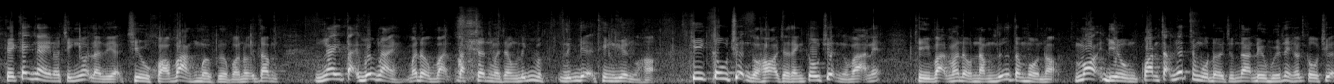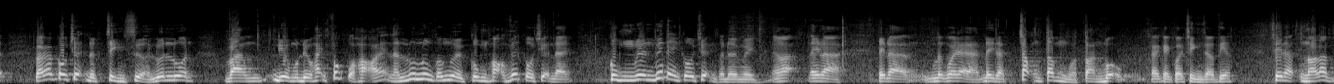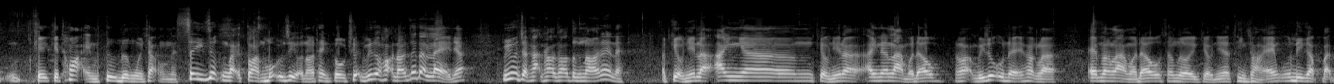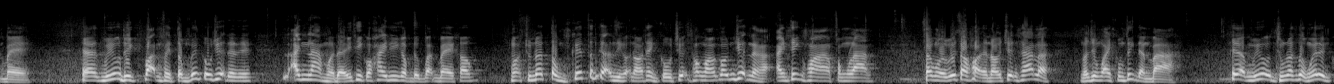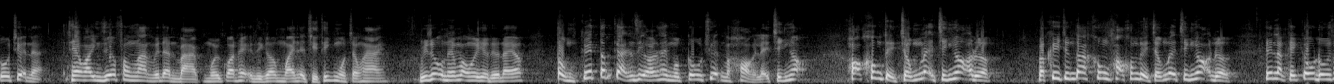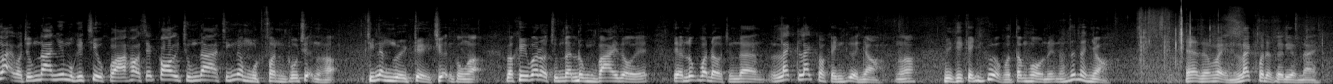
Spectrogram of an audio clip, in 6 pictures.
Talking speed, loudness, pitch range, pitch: 330 wpm, -17 LUFS, 145-200 Hz, 170 Hz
